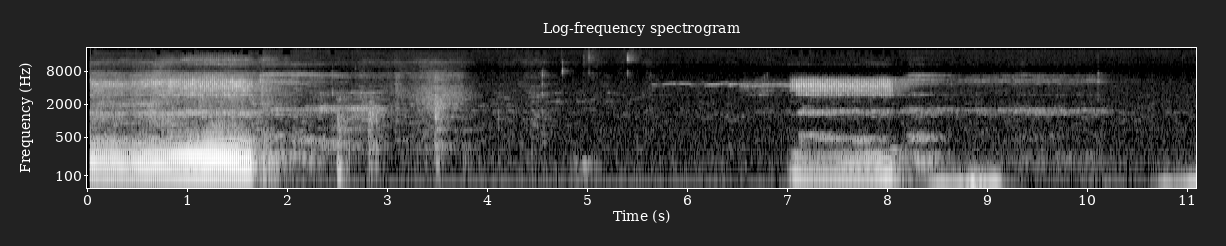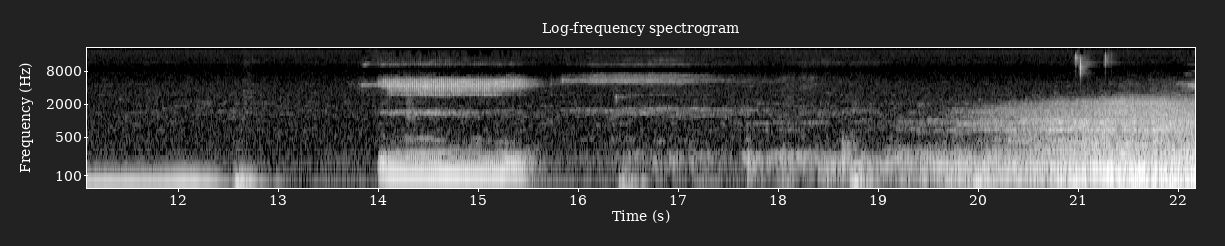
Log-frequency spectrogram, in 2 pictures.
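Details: Female pet dog sleeping on her owners' bed after chewing things she shouldn't, snoring: loud, rattling snores about every seven seconds with quieter low breaths between them.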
